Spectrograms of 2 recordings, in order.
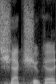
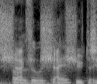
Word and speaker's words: shakshuka: no, it is a, so I'm spelling, I'm actually pronouncing it wrong. It's shakshuka. I keep saying shat with a T. It's shakshuka. Yeah, more like Shaq O'Neal, you know, like a basketball great Shaquille O'Neal's shortcut gotcha.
